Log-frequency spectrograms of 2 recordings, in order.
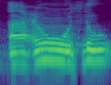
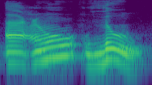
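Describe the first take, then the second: First: The last syllable is short, not drawn out. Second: The last syllable is drawn out slightly. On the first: "kalaupun tanpa narik antum sudah dapat tipisnya" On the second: "Kalau ana cenderung agak tarik sedikit"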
